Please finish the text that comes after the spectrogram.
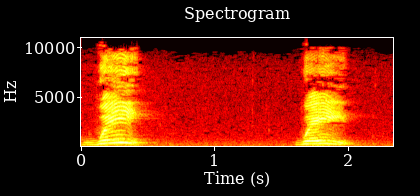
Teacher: you did not hear a t release of the T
